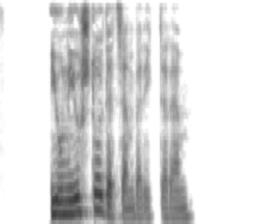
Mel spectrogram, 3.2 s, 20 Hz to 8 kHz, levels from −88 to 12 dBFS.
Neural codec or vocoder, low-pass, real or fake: none; 7.2 kHz; real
